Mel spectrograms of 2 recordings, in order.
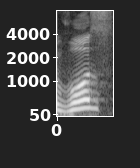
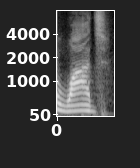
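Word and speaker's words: was: से इसको ऐसे देर वाज अ वाज भी कुछ लोग इसको बोलते हैं लेकिन आप कोई दिक्कत नहीं ठीक है आप भी सुने होंगे वाज वाज अब इसको वज बोलिए तो ज्यादा अच्छा है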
